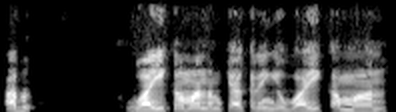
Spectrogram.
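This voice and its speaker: A man with a sore, hoarse throat teaching a maths lesson step by step, often asking if everyone is following. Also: on the high side, slow, a bit bright, no echo, muffled recording. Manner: keeps asking "clear?" and "any problem?".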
